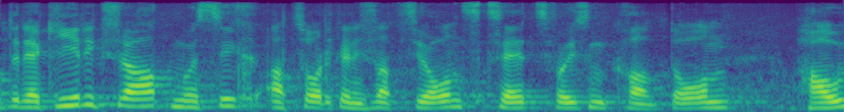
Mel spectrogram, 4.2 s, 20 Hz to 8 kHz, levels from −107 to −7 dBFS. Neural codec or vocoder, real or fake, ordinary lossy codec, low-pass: codec, 16 kHz, 4 kbps, X-Codec, HuBERT features, trained on general audio; fake; none; 7.2 kHz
